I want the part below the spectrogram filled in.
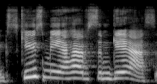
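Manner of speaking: loud, high "Excuse me, I have some gas"; loud, high toddler announcement; toddler announcing. Retold or imitated. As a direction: announce it proudly, as a toddler running round the house. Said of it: "started announcing it".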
